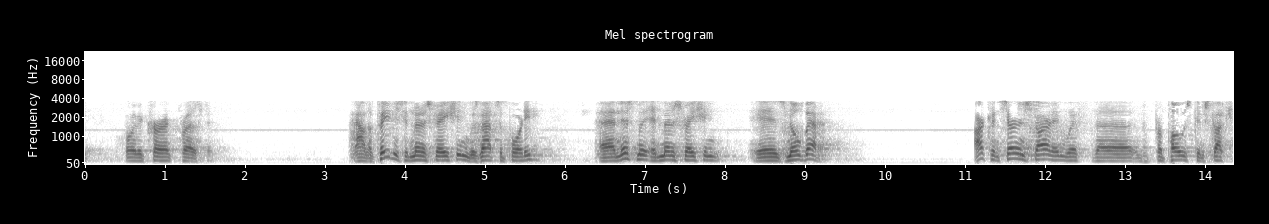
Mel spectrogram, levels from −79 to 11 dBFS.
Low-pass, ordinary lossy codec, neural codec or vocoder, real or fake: 3.6 kHz; AAC, 16 kbps; codec, 44.1 kHz, 7.8 kbps, Pupu-Codec; fake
